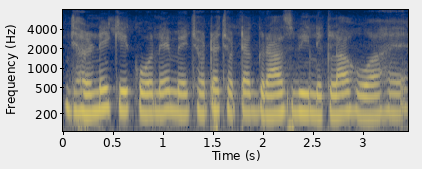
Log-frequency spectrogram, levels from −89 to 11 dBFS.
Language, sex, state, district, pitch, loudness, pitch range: Hindi, female, Arunachal Pradesh, Papum Pare, 205 Hz, -13 LUFS, 200-215 Hz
